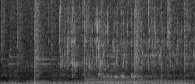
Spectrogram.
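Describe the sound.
Brewed coffee, filtered from its grounds, is poured out in a steady, gentle trickle of liquid that runs on without a break. The splashing stays soft and continuous the whole time, with no talking.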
